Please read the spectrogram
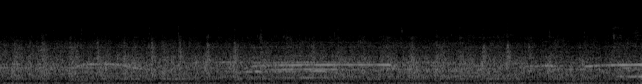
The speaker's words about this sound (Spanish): Todos aplaudan.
